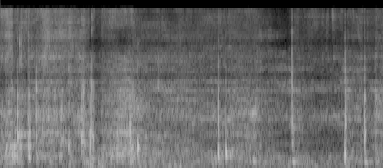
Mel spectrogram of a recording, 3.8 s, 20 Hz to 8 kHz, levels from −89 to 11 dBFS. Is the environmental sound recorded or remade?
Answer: remade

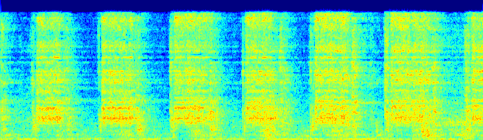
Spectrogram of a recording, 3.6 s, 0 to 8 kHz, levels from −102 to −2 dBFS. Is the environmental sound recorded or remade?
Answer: remade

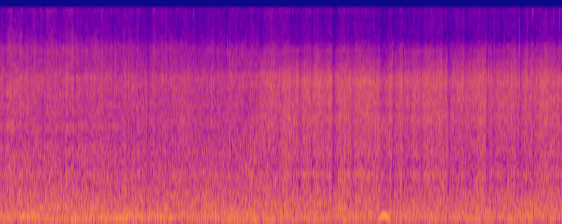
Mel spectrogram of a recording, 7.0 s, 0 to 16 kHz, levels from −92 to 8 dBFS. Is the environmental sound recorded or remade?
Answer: recorded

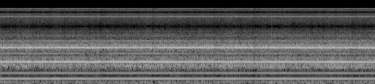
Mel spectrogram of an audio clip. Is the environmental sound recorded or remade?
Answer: recorded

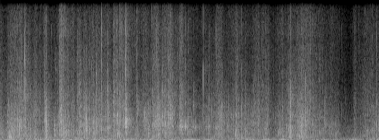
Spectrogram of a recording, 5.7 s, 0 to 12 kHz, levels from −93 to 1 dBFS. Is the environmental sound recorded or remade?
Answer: recorded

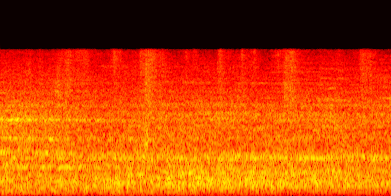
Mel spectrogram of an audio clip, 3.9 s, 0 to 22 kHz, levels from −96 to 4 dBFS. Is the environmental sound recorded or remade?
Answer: remade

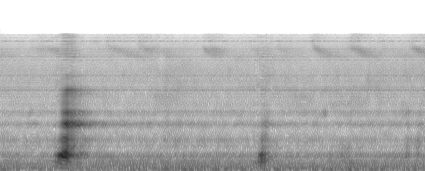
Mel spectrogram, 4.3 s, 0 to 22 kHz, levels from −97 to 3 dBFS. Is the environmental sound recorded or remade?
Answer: remade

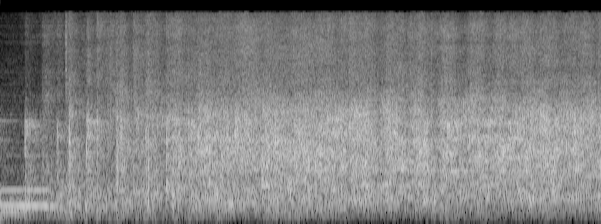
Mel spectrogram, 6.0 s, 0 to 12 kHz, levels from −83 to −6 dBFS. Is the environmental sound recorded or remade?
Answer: remade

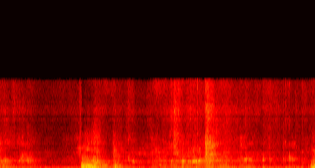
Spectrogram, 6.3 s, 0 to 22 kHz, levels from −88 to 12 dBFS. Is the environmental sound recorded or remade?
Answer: remade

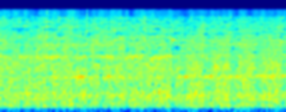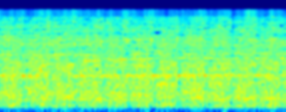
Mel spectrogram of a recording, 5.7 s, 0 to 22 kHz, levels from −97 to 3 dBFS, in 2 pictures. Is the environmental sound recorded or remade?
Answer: recorded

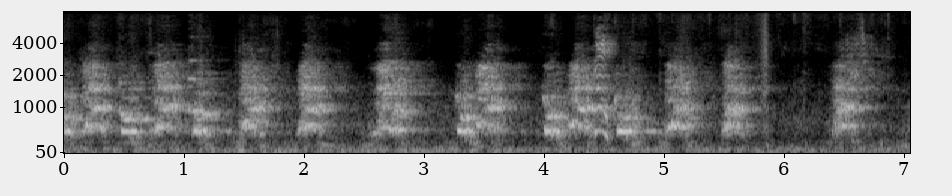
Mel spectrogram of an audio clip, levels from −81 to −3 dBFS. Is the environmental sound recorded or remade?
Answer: recorded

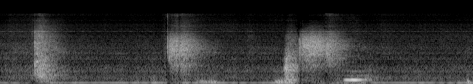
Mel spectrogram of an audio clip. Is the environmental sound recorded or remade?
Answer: remade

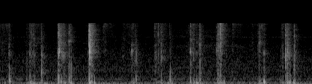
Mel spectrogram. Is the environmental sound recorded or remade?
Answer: recorded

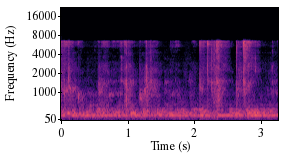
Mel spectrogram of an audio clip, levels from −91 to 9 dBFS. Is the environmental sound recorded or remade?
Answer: remade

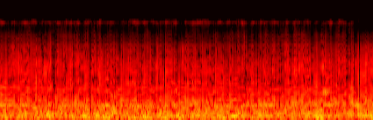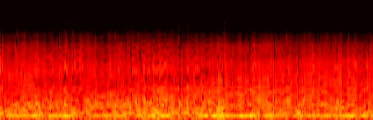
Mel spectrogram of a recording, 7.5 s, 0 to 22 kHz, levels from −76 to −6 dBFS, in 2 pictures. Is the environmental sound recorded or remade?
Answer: remade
